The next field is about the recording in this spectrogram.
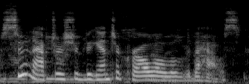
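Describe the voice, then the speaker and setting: A woman voicing a patient mother in a storybook, gentle and coaxing with her child. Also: medium pitch, expressive, a little fast, crowd noise, close to an everyday voice, low-quality recording.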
